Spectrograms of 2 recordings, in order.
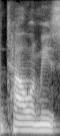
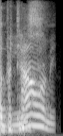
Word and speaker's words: Ptolemy: Okay, these are the Ptolemies spelled with a P in the front, right? – Yeah. – Right. Okay, so this was like a long, like pterodactyl, right? Or Ptarmigan. So the Ptolemy.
